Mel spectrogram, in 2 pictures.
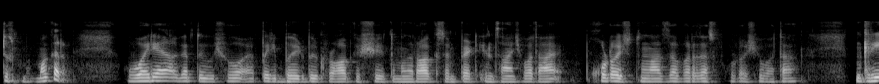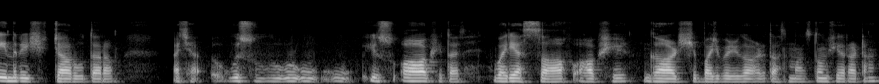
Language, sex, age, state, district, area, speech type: Kashmiri, male, 45-60, Jammu and Kashmir, Budgam, rural, spontaneous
